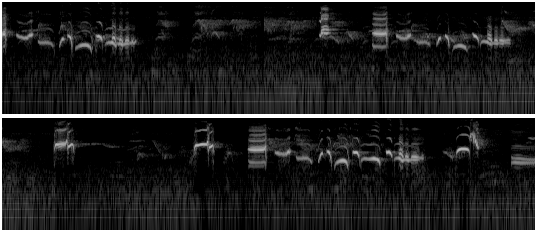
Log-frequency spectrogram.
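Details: Oriental magpie-robin singing ngeplong style, played to prompt birds that seldom sing: fluid series of curved whistles and trills, dense bursts of sweet notes broken by brief gaps, with faint background hiss.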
